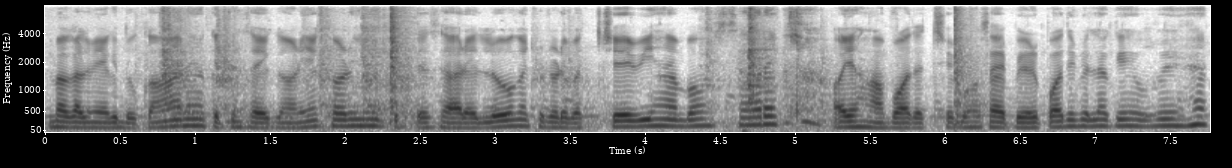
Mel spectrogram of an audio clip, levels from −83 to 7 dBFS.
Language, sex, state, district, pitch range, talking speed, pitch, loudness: Hindi, male, Madhya Pradesh, Katni, 120-155 Hz, 255 wpm, 130 Hz, -16 LUFS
